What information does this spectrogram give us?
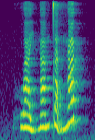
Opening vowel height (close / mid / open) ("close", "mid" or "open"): open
